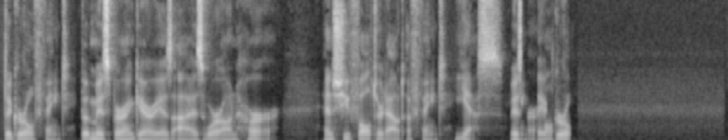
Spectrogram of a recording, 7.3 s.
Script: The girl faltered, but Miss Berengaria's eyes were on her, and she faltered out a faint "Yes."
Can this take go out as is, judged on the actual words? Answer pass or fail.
fail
